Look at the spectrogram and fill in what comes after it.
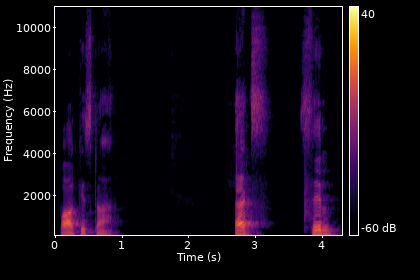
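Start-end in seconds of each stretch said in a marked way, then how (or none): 2.7-4.2 excellent drawn out slowly, syllable by syllable; slow syllable drill. Shown as a demonstration. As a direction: stretch excellent into slow parts. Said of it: "syllable drilling". (Excellent को धीरे-धीरे टुकड़ों में बोलना)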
